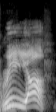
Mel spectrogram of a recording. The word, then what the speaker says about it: Ryan: be a character that's spelt Ryan, Ryan, but actually they pronounce it Rian.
